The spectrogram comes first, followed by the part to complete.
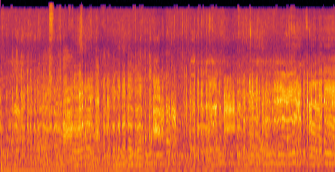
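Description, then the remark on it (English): Dense, raucous braying and squawking calls from a large colony of royal penguins on Macquarie Island, overlapping loudly and continuously with a steady low rumble of wind or surf beneath. “Like this, the royal penguin, endemic to Macquarie Island.”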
